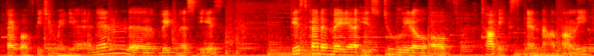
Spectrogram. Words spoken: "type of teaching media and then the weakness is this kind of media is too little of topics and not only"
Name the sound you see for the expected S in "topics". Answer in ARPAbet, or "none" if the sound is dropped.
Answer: S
